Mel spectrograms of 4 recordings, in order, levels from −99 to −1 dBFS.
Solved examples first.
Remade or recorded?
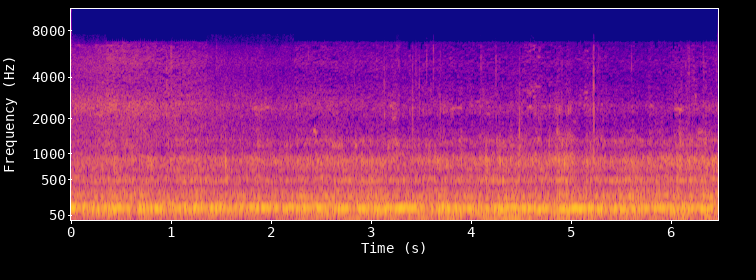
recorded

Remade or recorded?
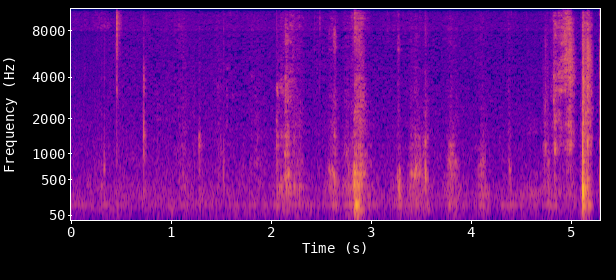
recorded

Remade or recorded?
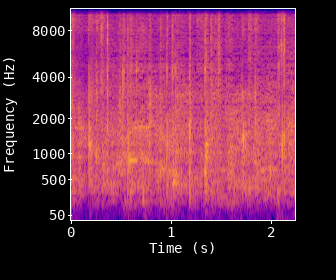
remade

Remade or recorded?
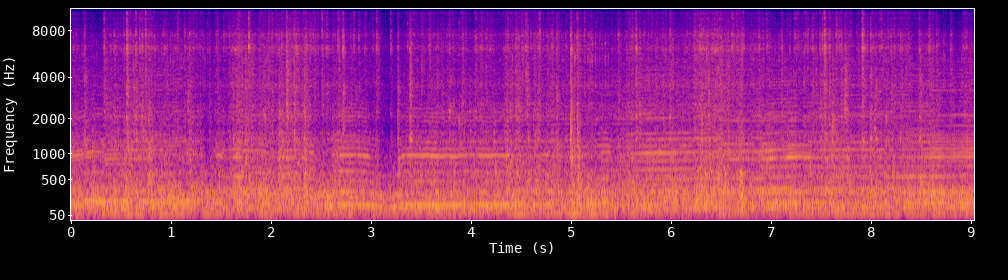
recorded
